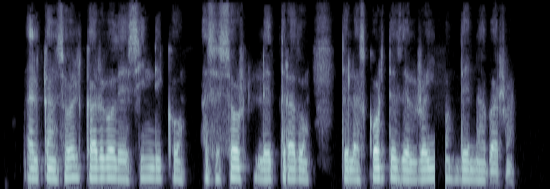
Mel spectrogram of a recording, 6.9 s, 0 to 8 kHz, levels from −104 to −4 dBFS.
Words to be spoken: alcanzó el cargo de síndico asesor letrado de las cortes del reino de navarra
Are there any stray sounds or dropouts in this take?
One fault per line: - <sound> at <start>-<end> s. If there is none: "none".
- dropout at 5.4-5.6 s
